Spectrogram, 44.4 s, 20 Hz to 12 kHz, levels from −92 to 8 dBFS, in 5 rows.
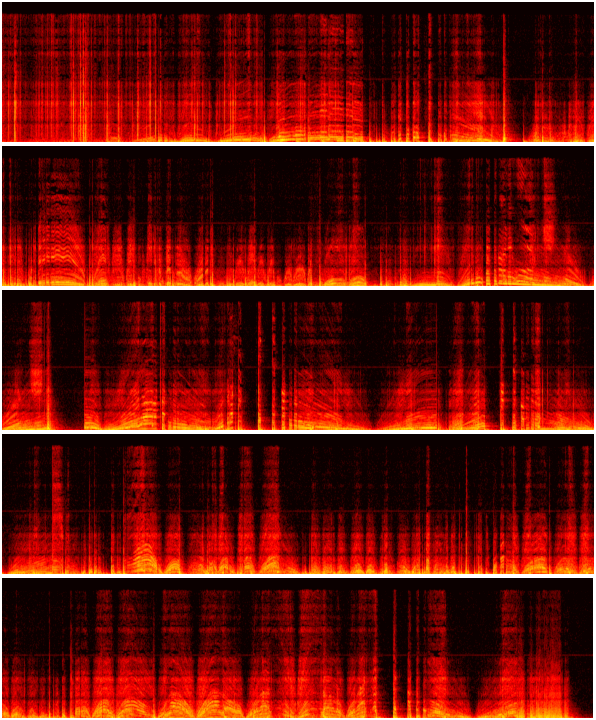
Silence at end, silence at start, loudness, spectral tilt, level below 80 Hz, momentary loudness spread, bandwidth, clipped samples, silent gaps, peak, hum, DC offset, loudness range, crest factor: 0.3 s; 0 s; -33 LUFS; -7.5 dB/octave; -44 dBFS; 6 LU; 11.5 kHz; under 0.1%; none; -12 dBFS; none; under 0.1%; 2 LU; 20 dB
